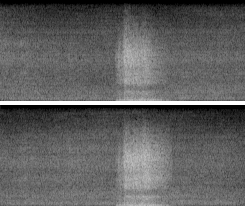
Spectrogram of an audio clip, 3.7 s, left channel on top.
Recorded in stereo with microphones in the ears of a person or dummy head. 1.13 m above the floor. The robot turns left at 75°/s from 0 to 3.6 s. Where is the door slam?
10° left, 0.9 m; by 2.6 s 55° right, 0.9 m.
